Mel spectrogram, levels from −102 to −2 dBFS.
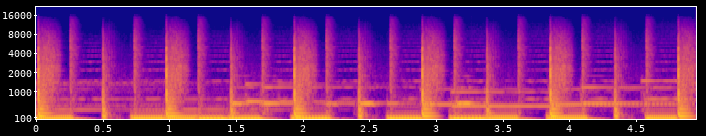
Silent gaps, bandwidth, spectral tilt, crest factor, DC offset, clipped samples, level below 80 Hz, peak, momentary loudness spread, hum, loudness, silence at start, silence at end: none; 9.4 kHz; -6.5 dB/octave; 18 dB; under 0.1%; under 0.1%; -22 dBFS; -2 dBFS; 7 LU; none; -23 LUFS; 0 s; 0 s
